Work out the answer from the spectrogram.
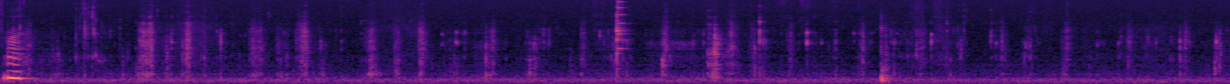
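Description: A person chewing a spoonful of food with small crunches and wet mouth clicks. There is a brief loud mouth sound as the spoon goes in at the start, and a sharper click about six seconds in.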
